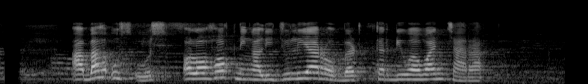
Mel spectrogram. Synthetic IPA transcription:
ʔabahususɔlɔɦɔk̚niŋalid͡ʒuliarɔbɛrt̪̚kərdiwawaɲt͡ʃaɾa

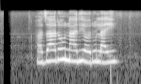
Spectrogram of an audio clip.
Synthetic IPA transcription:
hʌd͡zaɾʌw̃naɾiɦʌɾulaj

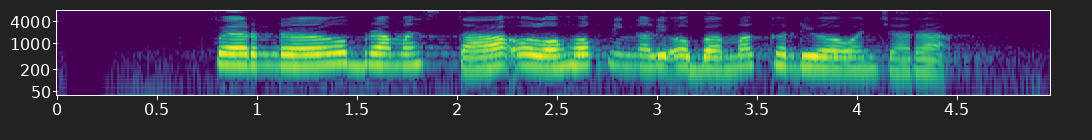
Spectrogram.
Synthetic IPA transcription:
fɛrndəlbɾamast̪aɔlɔɦɔk̚niŋaliobamakɨrdiwawaɲt͡ʃaɾa

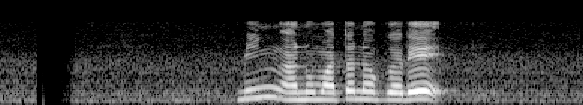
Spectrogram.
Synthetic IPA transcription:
miŋanumat̪ənokəɾeʔ

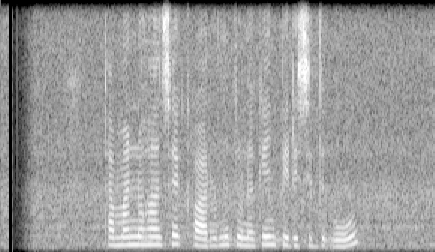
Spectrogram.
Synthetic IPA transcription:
t̪amanːoɦansekʰaɾunut̪unɐkiɲpiɾisid̪uʔuː

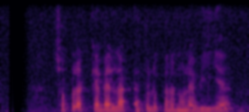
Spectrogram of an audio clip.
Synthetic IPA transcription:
t͡ʃokoləʈkæbælːakʰæt̪ulukəɾənulɛbijːə

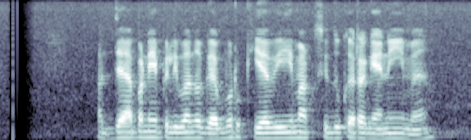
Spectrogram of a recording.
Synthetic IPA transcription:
ad̪jaːpənejəpilibad̪oɡæbuɾukijəʋiːmaksid̪ukəɾəɡæniːmə

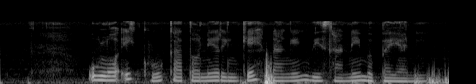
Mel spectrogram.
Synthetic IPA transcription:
ʔulɔʔikukat̪ɔneɾiŋkɪhnaŋɪŋwisanembəb̥ä̤jani

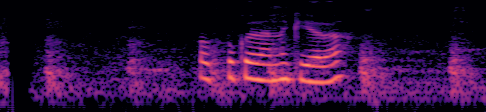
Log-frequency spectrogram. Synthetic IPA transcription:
opːukəɾanːekijəɾa

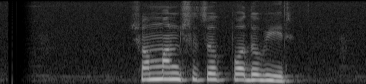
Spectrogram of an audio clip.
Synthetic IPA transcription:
ʃɔmːanʃut͡ɕok̚pɔd̪obiɾ

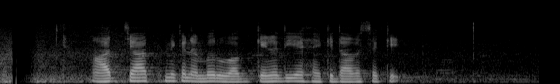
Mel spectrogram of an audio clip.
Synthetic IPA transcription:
aːd̪jaːt̪mekənæmbəɾuʋakːenəd̪ijəɦækid̪aːʋəsəki

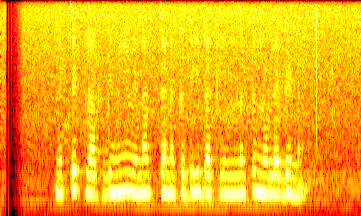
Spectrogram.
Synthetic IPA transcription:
met̪eklakbimiːʋenat̪ːænəkəd̪iːd̪akinːəʈənolæbenə

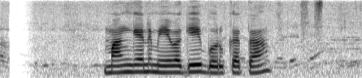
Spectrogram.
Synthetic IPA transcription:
maŋɡænəmeːʋaɡeːboɾukat̪aː

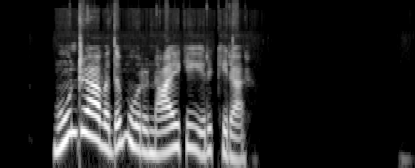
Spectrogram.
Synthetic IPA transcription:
muːndraːʋɐðɯmɔɾɯnaːjɐɣɪɪɾɯkːɪraːɾ

